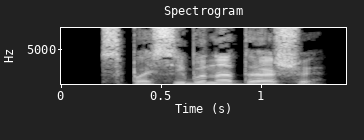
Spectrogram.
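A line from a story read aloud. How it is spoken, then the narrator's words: Snort. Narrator (Russian): хмыкнул я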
